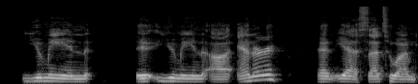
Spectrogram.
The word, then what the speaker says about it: Eneru: A new guy in the chat, Andy Cantarero, says, you mean Enner? And yes, that's who I'm talking about. Although his name is pronounced in Japanese, Eneru.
